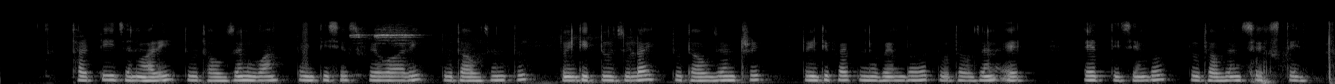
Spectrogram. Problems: background sounds at intervals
